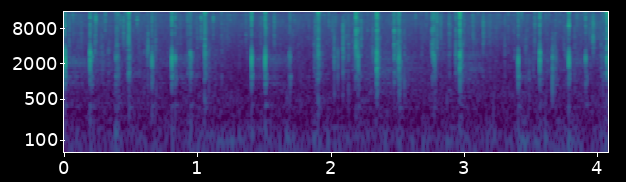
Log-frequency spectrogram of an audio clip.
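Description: Fingertips of both hands type rapidly on a full-size black mechanical keyboard with plastic keycaps. Quick, sharp, bright clacks tumble out in an uneven stream, each dying almost instantly, over a faint low rumble.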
